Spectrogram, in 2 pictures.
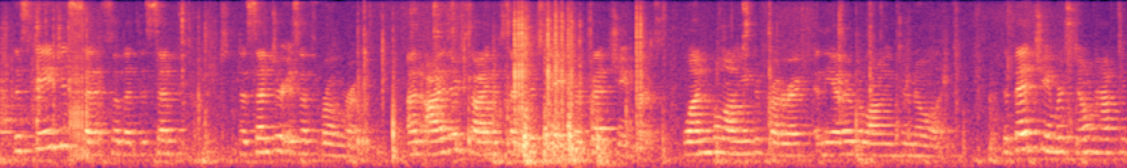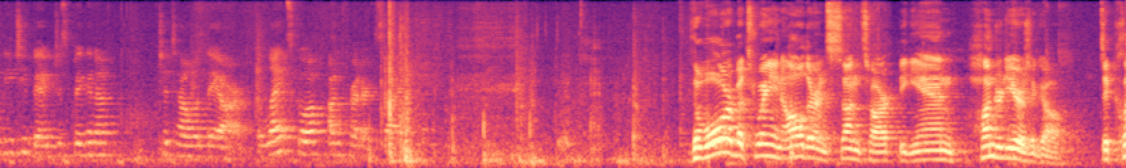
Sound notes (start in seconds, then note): none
